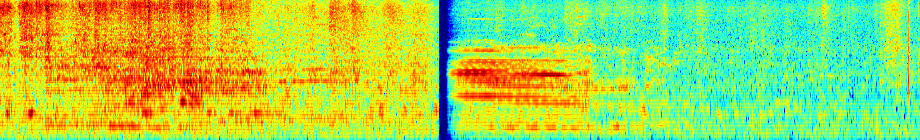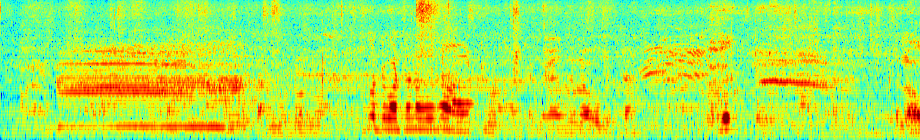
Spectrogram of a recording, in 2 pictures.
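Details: Madura cattle at a karapan sapi bull race training session at Asemanis field, Madura, East Java, Indonesia: several drawn-out, harmonic moos rising and falling, with crowd chatter and a burst of loud noise at the start.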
